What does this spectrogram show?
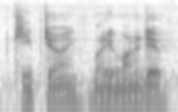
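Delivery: normal talking voice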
